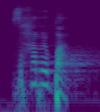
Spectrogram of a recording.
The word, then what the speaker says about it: 사르밧: 이게 서로 다른 지명이 아니라 여기서 그 오기 틀리게 기록을 한 게 아니라 사르밧은 히브리어고 이 사렙다는 그 아람어예요. 그래서 이제 발음상의 차이인 거지 같은 단어입니다.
